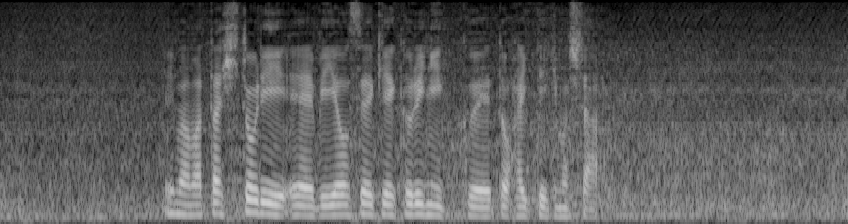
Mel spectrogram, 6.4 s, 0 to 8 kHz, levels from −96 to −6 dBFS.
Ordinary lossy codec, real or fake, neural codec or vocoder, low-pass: none; fake; codec, 16 kHz, 16 kbps, FunCodec, trained on Chinese and English, 50 frames a second; none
